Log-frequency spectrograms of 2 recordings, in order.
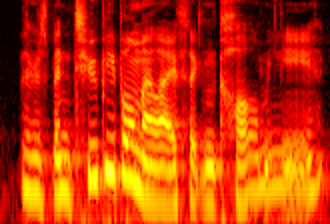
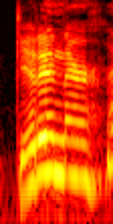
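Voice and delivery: mock order in a Southern accent, higher and louder; 7 semitones higher, 7 dB louder than usual. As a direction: imitate a Southern charge nurse's command. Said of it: "great Southern accent".

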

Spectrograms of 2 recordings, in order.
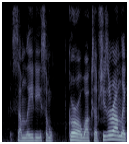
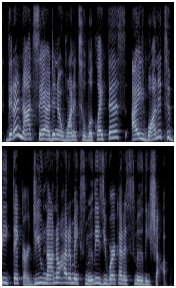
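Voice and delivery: higher-pitched, indignant questioning; snotty customer; 4 semitones higher than usual. Retold or imitated. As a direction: retell it as a demanding customer. Rude customer berates worker, acted.

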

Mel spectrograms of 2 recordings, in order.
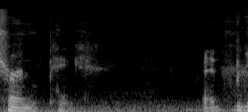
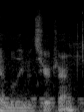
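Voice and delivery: ordinary delivery

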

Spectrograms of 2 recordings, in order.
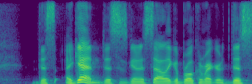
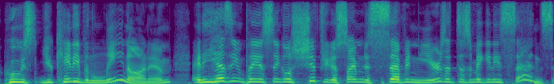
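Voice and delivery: exasperated rant; 8 semitones higher than usual. Real, not acted. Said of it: "that pissed me off".

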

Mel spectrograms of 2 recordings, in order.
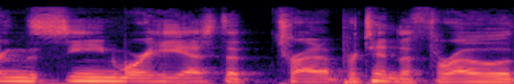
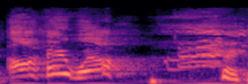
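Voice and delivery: mock greeting; slower than usual. [name] greeting Will unseen.

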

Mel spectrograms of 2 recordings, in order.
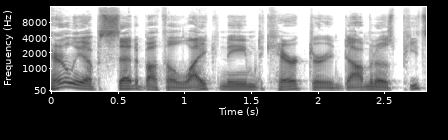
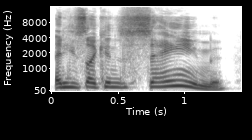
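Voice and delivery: much higher, hushed alarm; mock alarmed hostage; 10 semitones higher than usual. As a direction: play a hostage suddenly getting it. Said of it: "you'd be like".

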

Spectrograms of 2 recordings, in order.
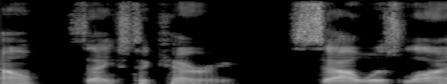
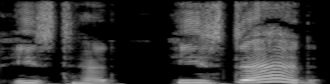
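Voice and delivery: high-pitched wail, louder on the repeat; horrified scream; 7 dB louder, slower than usual. A narrator's reading. Girlfriend believing Sal is dead, horrified scream. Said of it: "she screamed".

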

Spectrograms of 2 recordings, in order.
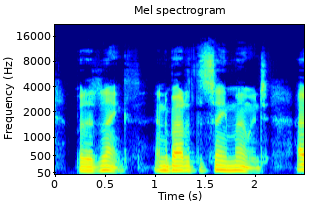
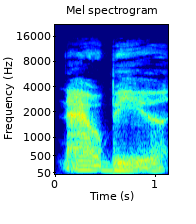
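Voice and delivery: softer, cold menacing whisper; 4 dB quieter than usual. A narrator's reading. Blind beggar cornering the captain in a whisper. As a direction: whisper the name like a threat.

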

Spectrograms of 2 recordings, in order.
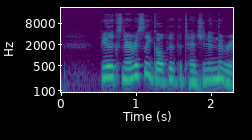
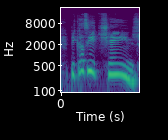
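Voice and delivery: arguing; 8 semitones higher, 4 dB louder, slower than usual. A narrator's reading. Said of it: "Felix argued".

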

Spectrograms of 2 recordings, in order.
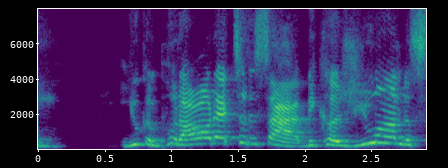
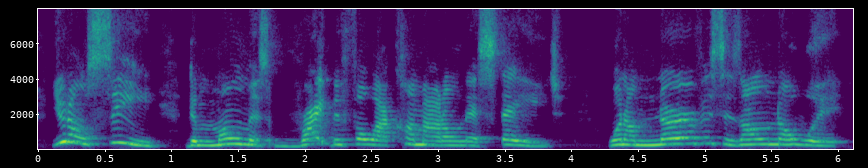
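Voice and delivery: ordinary talk, nothing marked

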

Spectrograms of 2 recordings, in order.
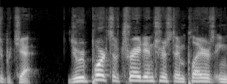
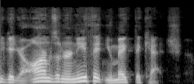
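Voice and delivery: ordinary delivery

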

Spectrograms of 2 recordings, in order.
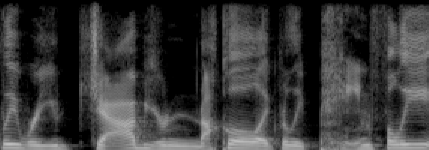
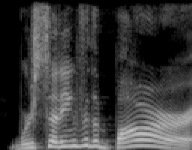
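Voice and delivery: mock desperate; 5 semitones higher, 4 dB louder than usual. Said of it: "he's just sounding more and more desperate".

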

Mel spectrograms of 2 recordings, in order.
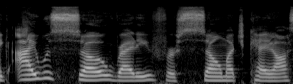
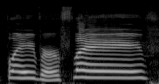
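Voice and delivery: drawn-out catchphrase; 7 semitones higher, much slower than usual. Retold or imitated. A fan walking around saying it, drawn out high and slow. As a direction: stretch the name like the show's catchphrase. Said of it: "we all walked around saying".

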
